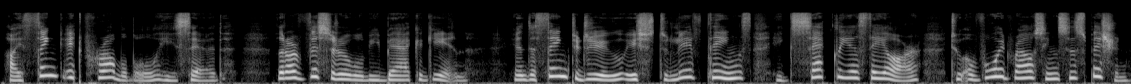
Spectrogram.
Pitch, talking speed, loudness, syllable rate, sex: 245 Hz, 160 wpm, -18 LUFS, 4.4 syllables/s, female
